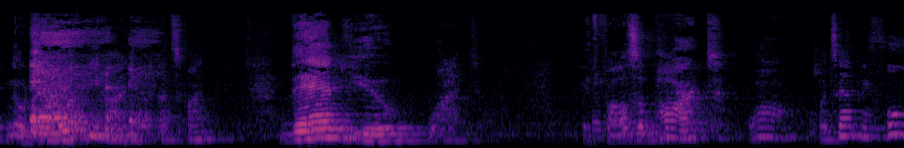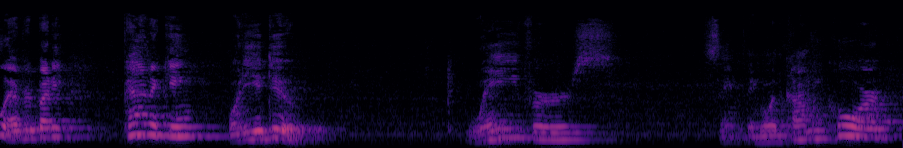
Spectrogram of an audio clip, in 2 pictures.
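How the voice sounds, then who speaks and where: A man's voice: a little high, a little mellow, slight background noise. A man giving an impassioned political talk to a live audience, firing rhetorical questions and climbing to emphatic peaks. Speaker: speaker addressing an audience. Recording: roomy hall, far-off mic, faint ambience.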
